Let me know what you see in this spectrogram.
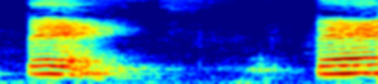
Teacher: हमारी जीवा कहां लगेगी, दांतों पर, दांतों से मिलेगी जाकर, तो वहां पर क्या होगा, दंत।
